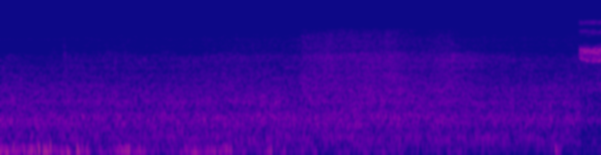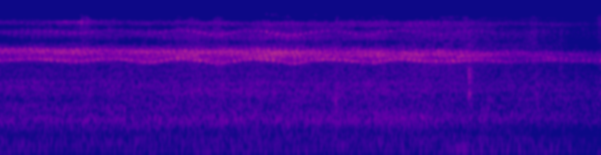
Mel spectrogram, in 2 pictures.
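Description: Wind rumbling on the microphone in uneven gusts, fading away. About halfway through it gives way to a steady, thin high-pitched whine with a slow regular wobble in pitch.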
